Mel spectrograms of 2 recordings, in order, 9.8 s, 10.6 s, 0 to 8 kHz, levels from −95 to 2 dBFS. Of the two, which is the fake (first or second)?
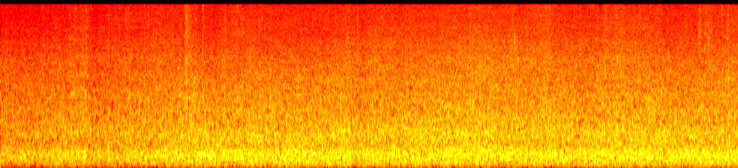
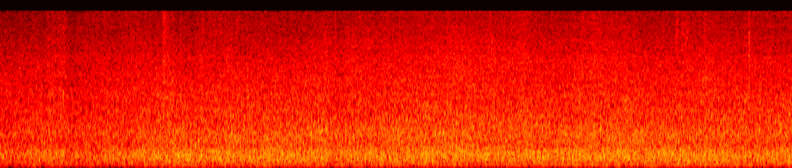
second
